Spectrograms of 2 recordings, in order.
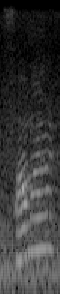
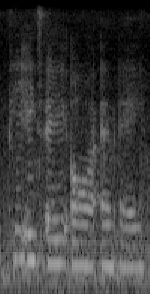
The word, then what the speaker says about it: Pharma: So, in the end of the comic, Ratchet and Farmer, I never knew how to pronounce that character's name. Farmer? Like, Pharma.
